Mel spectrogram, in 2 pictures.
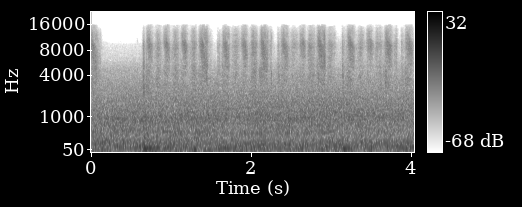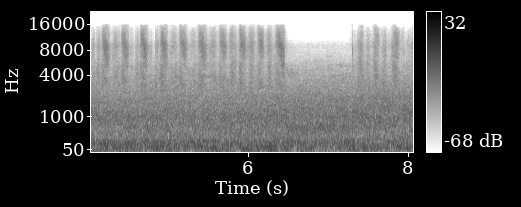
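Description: Small foam paint roller worked back and forth over wet paint on a car door, making a rapid run of light ticks, several a second, that stops briefly about six and a half seconds in and picks up again near the end.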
